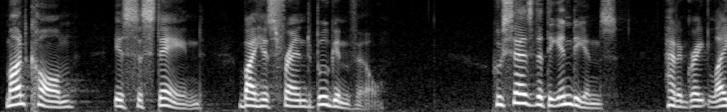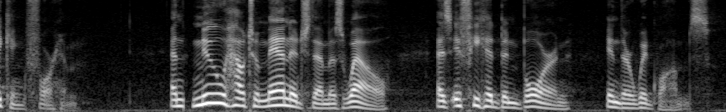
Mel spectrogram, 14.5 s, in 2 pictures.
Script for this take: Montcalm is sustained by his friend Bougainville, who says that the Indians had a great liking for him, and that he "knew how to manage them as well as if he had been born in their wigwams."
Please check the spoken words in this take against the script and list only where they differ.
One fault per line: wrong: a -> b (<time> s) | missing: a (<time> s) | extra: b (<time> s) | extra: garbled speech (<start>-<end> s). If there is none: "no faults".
missing: that he (9.1 s)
